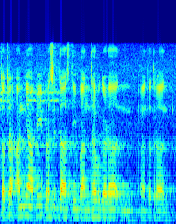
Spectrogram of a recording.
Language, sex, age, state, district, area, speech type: Sanskrit, male, 18-30, Madhya Pradesh, Ujjain, urban, spontaneous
